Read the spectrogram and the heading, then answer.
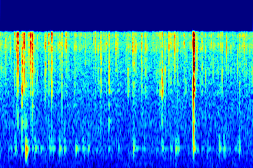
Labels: {"label": "ambient", "recorder": "HydroMoth"}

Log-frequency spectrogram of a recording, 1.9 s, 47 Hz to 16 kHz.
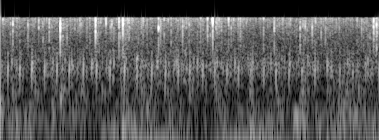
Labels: {"label": "biophony, rattle", "recorder": "SoundTrap 500"}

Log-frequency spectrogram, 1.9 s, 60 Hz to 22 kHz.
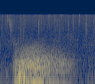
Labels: {"label": "biophony, growl", "recorder": "SoundTrap 500"}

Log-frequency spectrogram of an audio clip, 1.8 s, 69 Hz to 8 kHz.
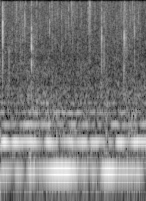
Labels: {"label": "biophony, midshipman", "recorder": "SoundTrap 500"}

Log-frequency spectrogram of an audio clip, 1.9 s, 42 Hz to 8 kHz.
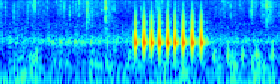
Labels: {"label": "biophony, rattle response", "recorder": "SoundTrap 500"}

